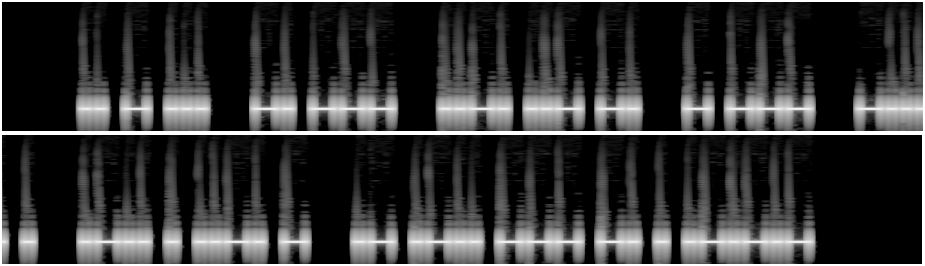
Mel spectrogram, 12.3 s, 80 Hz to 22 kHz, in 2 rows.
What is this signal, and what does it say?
Morse code, heard as a keyed tone, about 25 wpm, 700 Hz. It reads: ITS NO FUN TO BE LEFT ALONE.
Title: Sentences from Top 1000 Words - Review Part 4 - 25wpm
